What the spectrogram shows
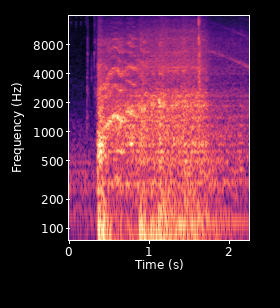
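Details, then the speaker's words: Jeep with rebuilt 4.6L stroker engine, first start attempts after advancing ignition timing; cranking catches into a ragged roar that dies within two seconds; fires but won't keep running, owner suspects timing, possibly set on exhaust stroke rather than compression. "fuel pump kicks on oh that was more exciting comes closer it's firing at least"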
